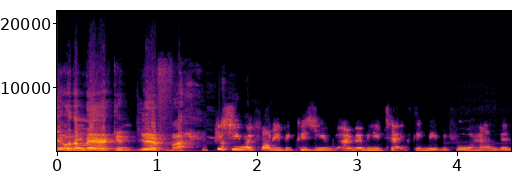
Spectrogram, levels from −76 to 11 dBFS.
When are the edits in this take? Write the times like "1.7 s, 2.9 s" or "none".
1.4 s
